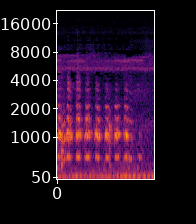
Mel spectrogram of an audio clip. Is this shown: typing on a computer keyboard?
no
